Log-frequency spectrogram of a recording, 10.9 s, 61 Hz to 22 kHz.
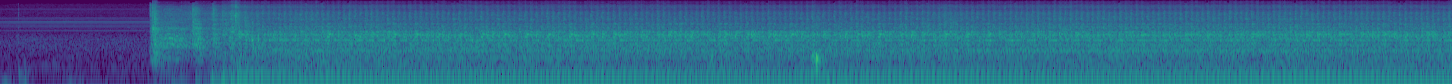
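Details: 1995 Gehl 5625SX diesel skid loader, hard-starting problem traced to glow plug relay. Quick crank, catches and settles into a steady, even diesel idle with light regular clatter: starts and runs normally.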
